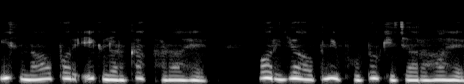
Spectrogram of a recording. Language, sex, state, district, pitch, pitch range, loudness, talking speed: Hindi, female, Bihar, Supaul, 220 Hz, 195-270 Hz, -13 LUFS, 180 wpm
